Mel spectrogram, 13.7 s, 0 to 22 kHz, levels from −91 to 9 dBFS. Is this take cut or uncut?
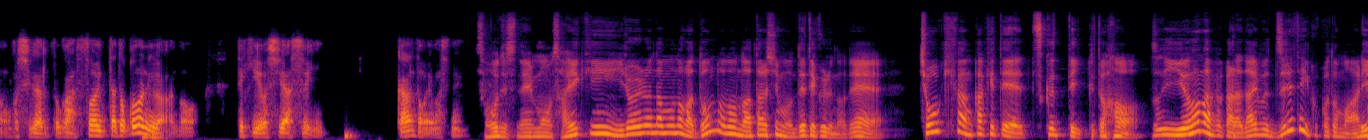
uncut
